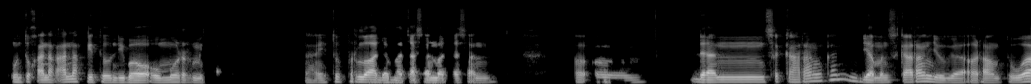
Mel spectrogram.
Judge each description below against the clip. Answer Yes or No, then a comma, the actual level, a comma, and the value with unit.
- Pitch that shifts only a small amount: Yes, narrow, 2.2 semitones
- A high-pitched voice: No, low, 105 Hz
